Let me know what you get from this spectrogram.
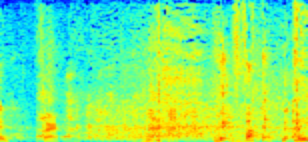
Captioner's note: laughter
